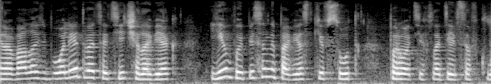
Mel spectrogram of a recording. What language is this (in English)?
Russian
